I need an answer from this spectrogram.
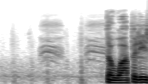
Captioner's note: cows cawing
